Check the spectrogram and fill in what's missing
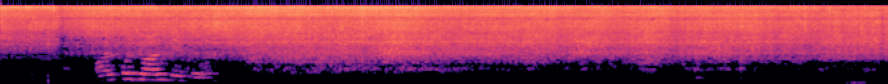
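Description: A rice and spice mixture sautéing in a pan for Bengali khichuri, giving a steady close hiss and sizzle while a voice speaks briefly near the start.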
